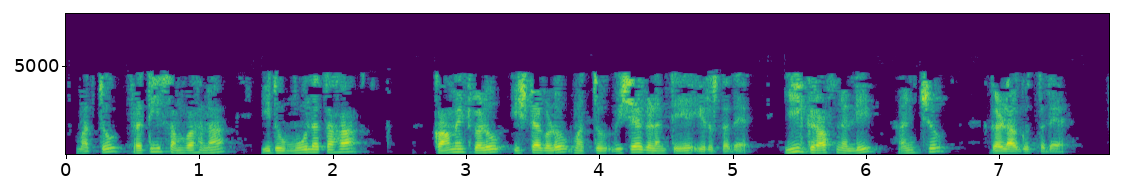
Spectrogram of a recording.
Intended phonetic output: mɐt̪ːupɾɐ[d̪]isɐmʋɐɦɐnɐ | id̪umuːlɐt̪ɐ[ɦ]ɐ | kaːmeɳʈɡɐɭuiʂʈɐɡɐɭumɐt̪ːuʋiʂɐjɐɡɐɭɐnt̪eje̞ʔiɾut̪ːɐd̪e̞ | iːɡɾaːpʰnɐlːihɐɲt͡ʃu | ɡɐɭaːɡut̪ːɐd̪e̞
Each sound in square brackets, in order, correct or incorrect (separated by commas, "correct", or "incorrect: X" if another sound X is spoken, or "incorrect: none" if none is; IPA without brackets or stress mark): incorrect: t̪, correct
